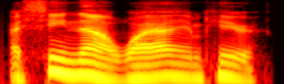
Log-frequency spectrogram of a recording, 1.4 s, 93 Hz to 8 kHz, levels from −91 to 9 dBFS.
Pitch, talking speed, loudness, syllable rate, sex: 135 Hz, 295 wpm, -15 LUFS, 6.5 syllables/s, male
